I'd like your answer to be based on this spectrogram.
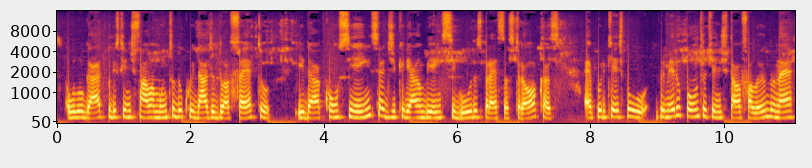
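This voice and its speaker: A woman speaks in a plain, everyday voice at a medium pitch. Her intonation is fairly even. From São Paulo, Brazil. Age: 30s. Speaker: branding and education program lead. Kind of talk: casual interview.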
